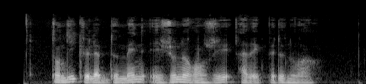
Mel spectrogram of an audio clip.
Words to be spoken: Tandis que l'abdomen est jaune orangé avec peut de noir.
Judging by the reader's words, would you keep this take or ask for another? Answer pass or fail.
pass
